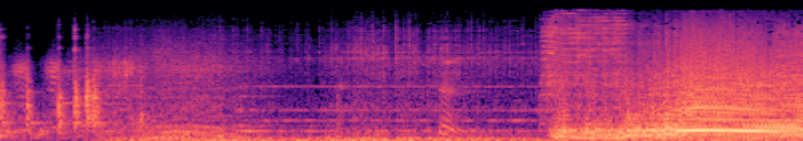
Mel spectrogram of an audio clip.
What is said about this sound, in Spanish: Caballeros, arranquen sus motores.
